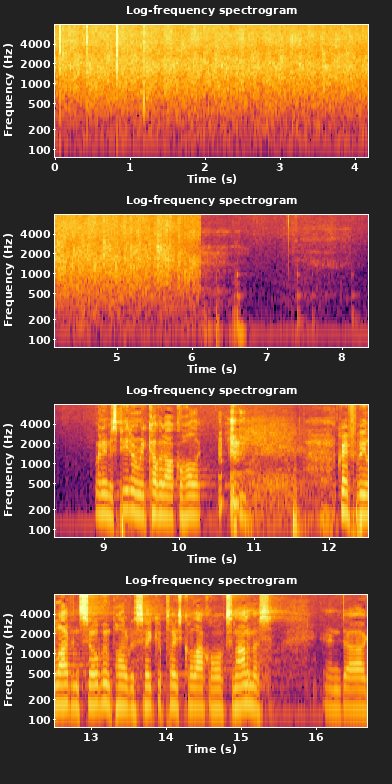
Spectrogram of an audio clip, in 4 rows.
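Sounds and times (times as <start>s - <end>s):
audience applause at an Alcoholics Anonymous meeting: 0.0s - 6.1s
speech: 8.9s - 11.1s, 12.2s - 15.5s, 16.1s - 16.6s.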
